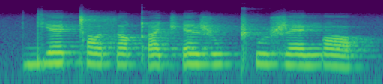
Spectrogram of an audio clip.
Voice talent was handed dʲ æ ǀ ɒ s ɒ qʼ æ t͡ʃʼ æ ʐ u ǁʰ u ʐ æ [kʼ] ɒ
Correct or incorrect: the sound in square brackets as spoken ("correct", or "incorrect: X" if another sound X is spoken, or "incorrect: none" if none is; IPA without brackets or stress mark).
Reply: incorrect: ŋ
